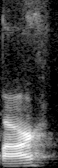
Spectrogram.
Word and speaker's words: Barre: in her hands do you say is that bar you pronounced okay thank you Barre classes keep her mind clear and her body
